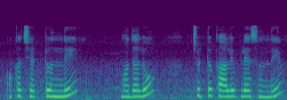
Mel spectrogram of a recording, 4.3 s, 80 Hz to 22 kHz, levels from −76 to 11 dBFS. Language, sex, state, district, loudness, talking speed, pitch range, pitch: Telugu, female, Telangana, Mahabubabad, -16 LUFS, 110 wpm, 230-255 Hz, 235 Hz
